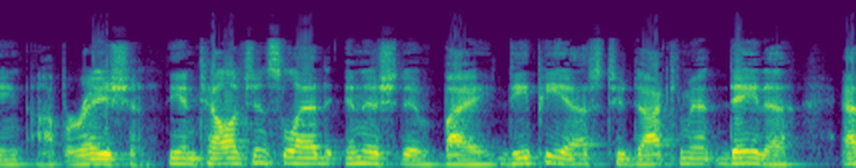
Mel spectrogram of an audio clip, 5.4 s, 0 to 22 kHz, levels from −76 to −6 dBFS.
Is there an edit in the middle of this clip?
no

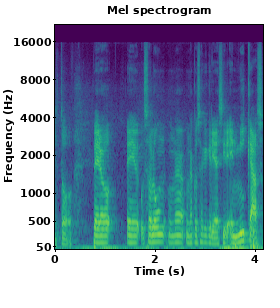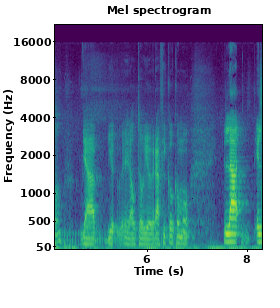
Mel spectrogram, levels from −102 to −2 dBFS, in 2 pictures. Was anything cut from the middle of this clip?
no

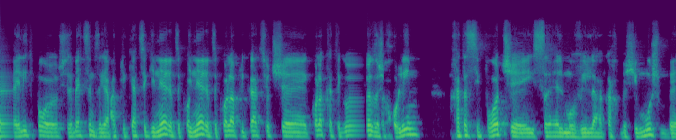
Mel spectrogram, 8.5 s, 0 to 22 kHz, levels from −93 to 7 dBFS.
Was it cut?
yes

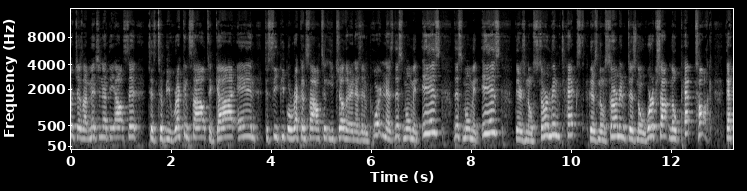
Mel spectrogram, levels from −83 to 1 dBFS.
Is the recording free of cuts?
no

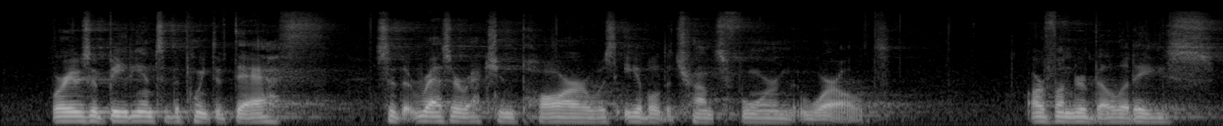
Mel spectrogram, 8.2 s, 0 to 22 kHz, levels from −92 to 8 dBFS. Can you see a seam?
no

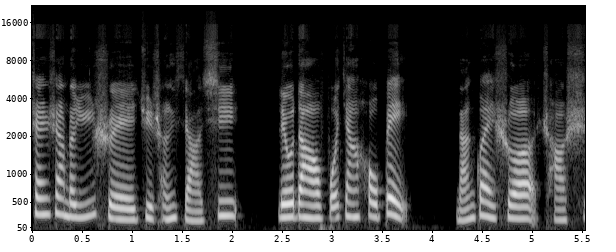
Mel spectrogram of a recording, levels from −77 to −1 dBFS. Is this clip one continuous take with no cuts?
yes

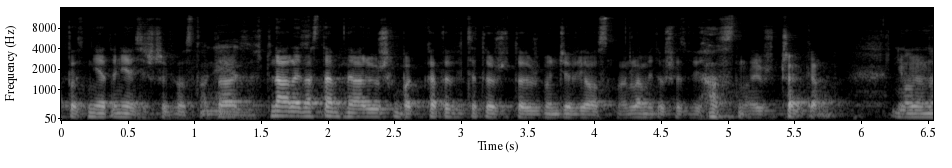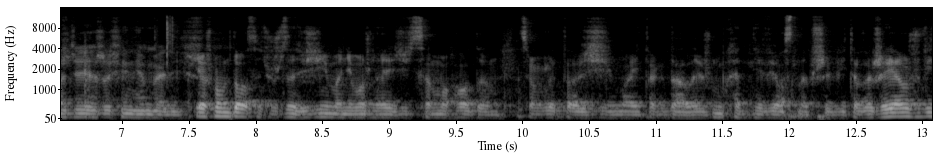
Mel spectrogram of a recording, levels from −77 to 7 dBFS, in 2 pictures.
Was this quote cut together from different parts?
no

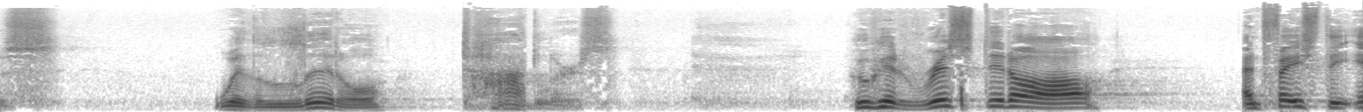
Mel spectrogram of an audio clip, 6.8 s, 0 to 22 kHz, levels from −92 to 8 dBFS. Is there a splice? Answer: no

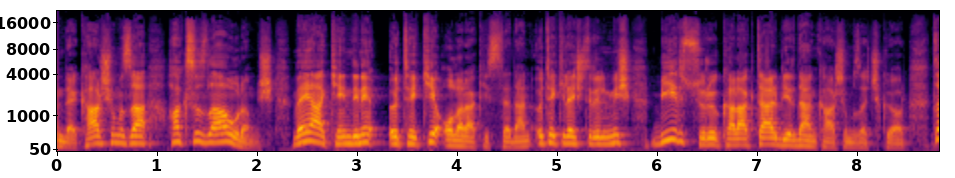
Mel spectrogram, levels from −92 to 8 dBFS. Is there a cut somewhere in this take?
no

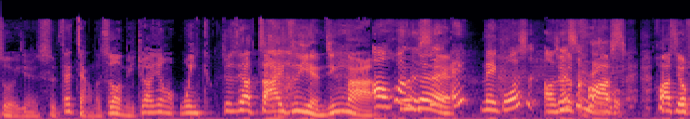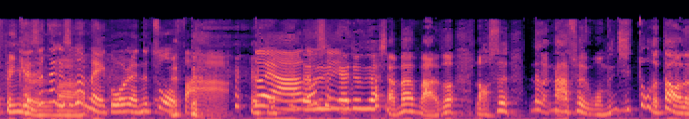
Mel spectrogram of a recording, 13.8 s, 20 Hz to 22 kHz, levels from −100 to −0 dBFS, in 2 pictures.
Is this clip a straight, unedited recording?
no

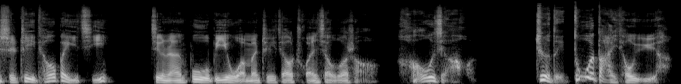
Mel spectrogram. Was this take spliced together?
yes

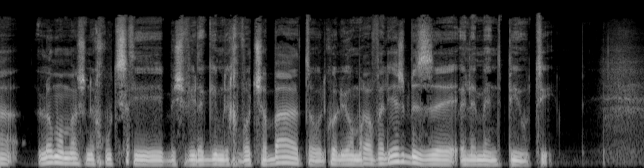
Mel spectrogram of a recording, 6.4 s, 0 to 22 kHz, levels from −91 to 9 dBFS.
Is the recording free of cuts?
no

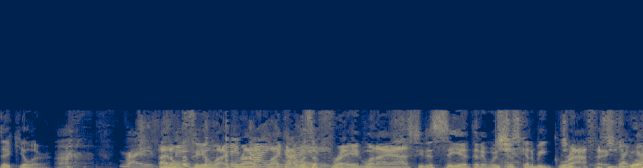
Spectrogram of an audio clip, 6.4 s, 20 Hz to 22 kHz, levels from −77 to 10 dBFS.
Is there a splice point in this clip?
no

